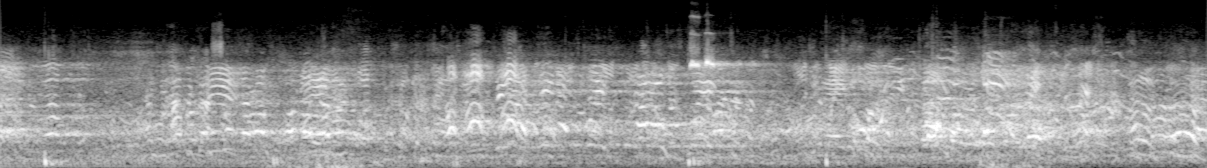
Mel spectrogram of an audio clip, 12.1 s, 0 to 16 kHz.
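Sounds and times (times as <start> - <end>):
men shouting outdoors: 0.0 - 12.0.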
